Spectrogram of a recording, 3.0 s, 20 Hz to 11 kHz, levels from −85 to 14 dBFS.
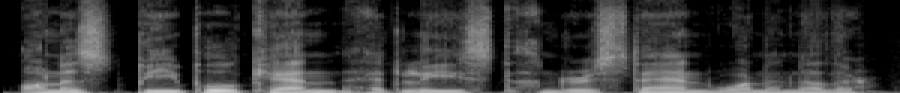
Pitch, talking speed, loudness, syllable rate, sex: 105 Hz, 160 wpm, -18 LUFS, 5.3 syllables/s, male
